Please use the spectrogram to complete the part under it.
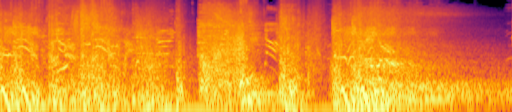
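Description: Fighting game hits land with sharp, punchy thuds.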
